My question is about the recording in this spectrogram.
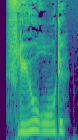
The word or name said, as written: flyverute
